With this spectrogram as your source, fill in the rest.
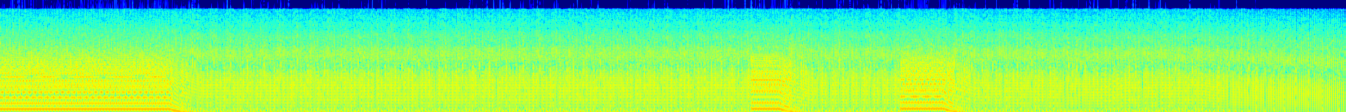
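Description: A synthesizer drones with a buzzing tone that repeatedly swoops down in pitch.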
